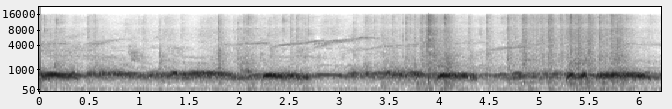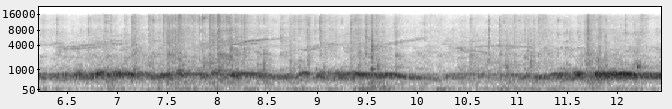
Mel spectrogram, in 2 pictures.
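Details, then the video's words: Spotted dove giving the call style known locally as thổ lối, recorded on 18 September; low, hoarse cooing runs almost without pause, rising and falling in loudness, with faint thin whistles of other birds above. "ÂM THỔ LỐI NGÀY 18/9"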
